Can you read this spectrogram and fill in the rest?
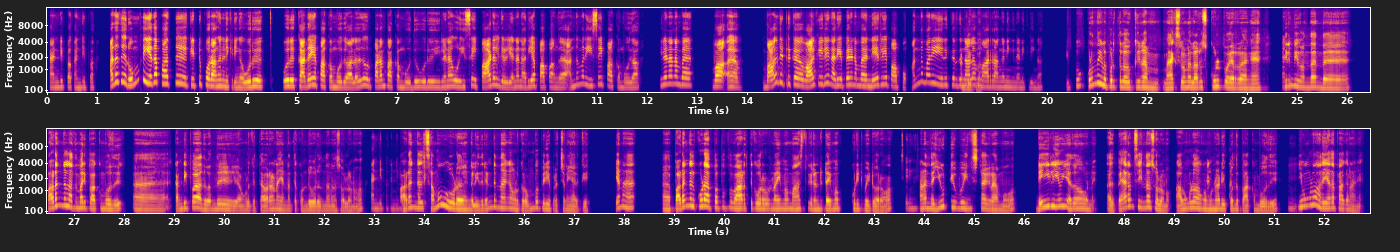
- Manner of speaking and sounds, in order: in English: "மேக்ஸிமம்"
- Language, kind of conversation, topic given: Tamil, podcast, குழந்தைகளுக்கு கலாச்சார உடை அணியும் மரபை நீங்கள் எப்படி அறிமுகப்படுத்துகிறீர்கள்?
